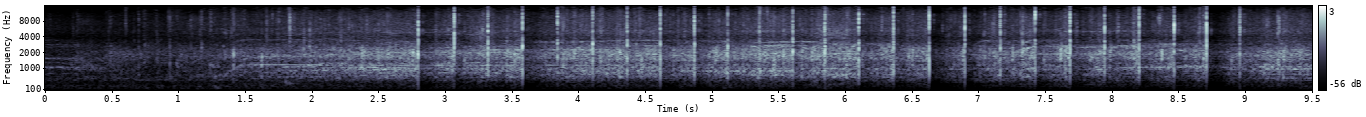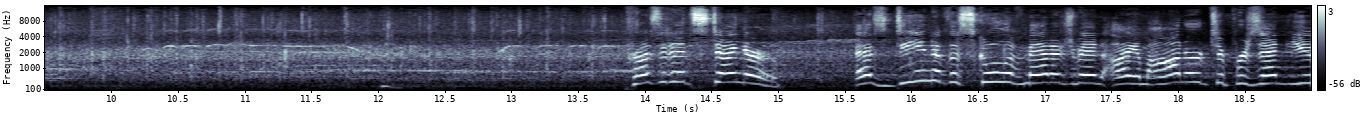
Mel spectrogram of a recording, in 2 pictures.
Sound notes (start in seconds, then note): 5.1 applause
